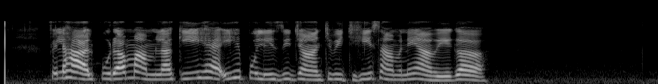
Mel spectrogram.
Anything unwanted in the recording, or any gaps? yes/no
no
